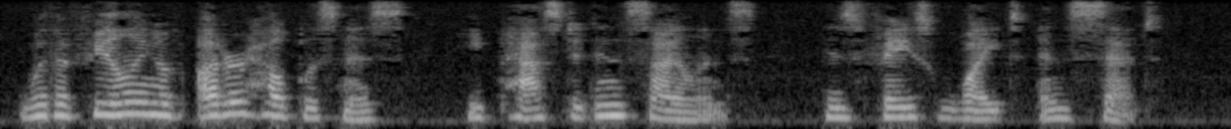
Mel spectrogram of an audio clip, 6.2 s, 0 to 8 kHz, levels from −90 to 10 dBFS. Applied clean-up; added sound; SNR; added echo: none; none; none; none.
